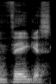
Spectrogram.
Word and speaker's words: vagus: see something called the vagus nerve i know it's not spelled like las vegas but it's the vagus nerve v-a-g-u-s and um here i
